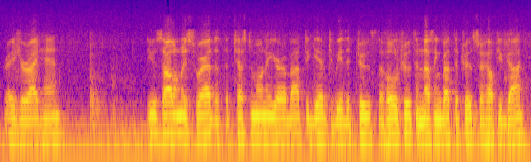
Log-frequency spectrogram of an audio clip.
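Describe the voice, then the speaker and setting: An actor playing an impassive American deputy coroner, speaking formally and procedurally in a 1950s radio drama. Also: male voice, medium pitch, level tone, a little fast, a little mellow, natural voice. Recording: dull, faintly noisy vintage radio recording.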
